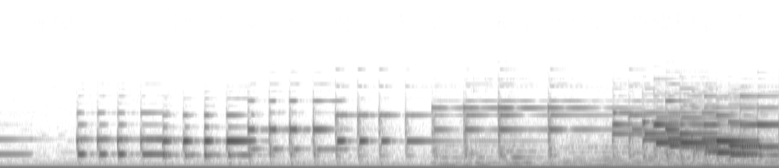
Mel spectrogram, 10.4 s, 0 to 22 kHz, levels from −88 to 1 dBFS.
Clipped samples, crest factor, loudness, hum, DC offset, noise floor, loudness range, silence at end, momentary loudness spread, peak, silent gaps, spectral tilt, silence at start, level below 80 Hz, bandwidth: under 0.1%; 20 dB; -40 LUFS; none; 0.6%; -64 dBFS; 10 LU; 0 s; 17 LU; -22 dBFS; none; -7 dB/octave; 0 s; -60 dBFS; 16.5 kHz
